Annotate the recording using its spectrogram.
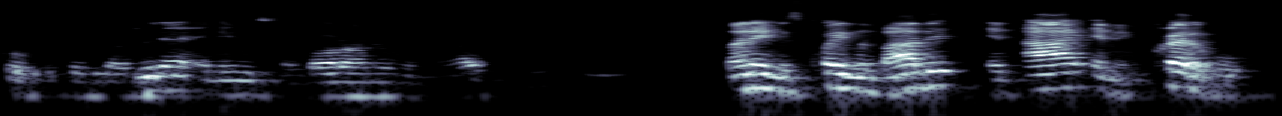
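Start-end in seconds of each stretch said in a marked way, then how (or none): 3.7-6.3 loud, higher-pitched proud declaration; proud affirmation. Real, not acted. Leader opening the affirmation round for the group, loud and proud. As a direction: project it boldly to the whole room.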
